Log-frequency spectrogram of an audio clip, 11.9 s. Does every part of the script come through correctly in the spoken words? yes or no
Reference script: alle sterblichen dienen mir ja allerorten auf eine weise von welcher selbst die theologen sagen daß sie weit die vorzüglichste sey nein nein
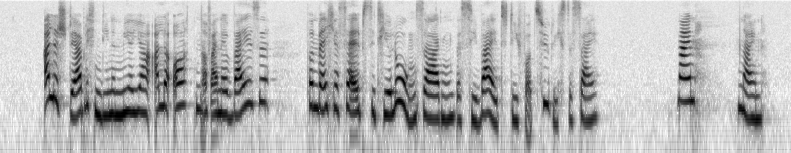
yes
